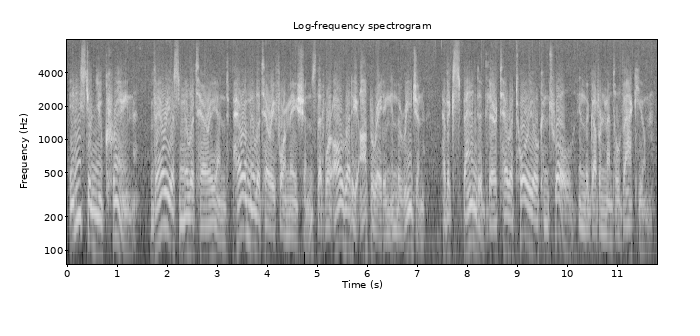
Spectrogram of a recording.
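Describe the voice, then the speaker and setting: A low-pitched man acting as a grave radio newsreader delivers scripted bulletins on a fictional emergency broadcast. He is formal, measured and solemn, with a light bed of noise and rain behind him. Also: big pitch swings, poor audio. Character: grave male radio newsreader reporting global collapse. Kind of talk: scripted news narration.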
